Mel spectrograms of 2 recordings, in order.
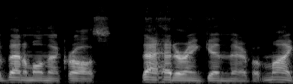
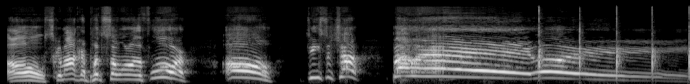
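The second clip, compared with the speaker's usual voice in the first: much higher and louder, yelling the scorer's name; goal celebration shout; 14 semitones higher, 12 dB louder, slower than usual. Real, not acted. Fan watching Bowen score for West Ham, yelling in celebration. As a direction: erupt as the ball goes in.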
